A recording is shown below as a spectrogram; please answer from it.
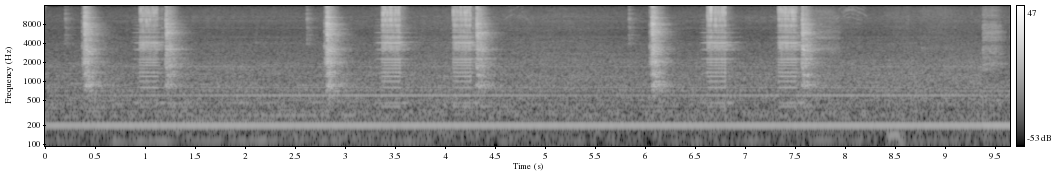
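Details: Pulsed CO2 laser treatment of facial photoaging (heliodermia) in a former smoker, now treating the inner cheeks and chin, the most painful areas. Short paired bursts of crackling snaps over a steady hum, about 18 a minute.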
